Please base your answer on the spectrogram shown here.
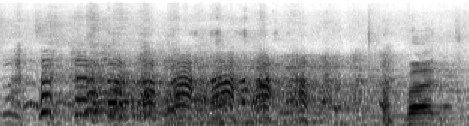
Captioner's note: crew laughing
